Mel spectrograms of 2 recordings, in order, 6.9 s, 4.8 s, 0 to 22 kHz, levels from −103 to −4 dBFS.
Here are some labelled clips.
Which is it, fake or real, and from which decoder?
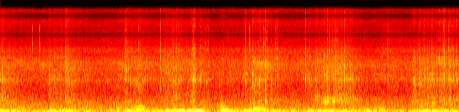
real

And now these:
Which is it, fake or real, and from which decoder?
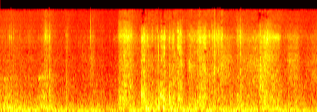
fake, vocoder, BigVGAN v2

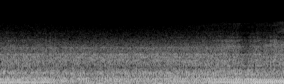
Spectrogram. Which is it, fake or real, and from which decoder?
real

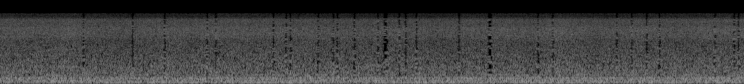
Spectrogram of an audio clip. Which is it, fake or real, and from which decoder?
real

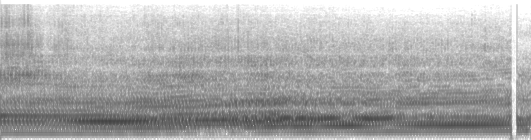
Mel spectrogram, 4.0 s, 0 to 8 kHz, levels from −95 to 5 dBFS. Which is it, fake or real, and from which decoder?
real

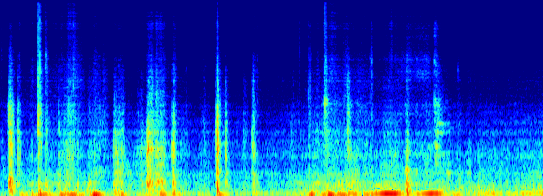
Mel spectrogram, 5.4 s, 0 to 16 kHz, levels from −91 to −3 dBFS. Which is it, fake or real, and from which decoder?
fake, codec, SNAC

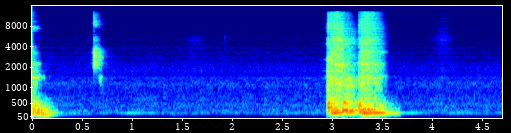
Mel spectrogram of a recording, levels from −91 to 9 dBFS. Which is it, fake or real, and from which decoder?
fake, autoencoder, DAC-VAE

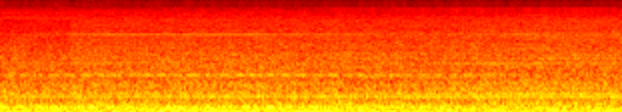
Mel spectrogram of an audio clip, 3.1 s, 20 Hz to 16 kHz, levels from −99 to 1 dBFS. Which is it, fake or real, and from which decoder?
real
